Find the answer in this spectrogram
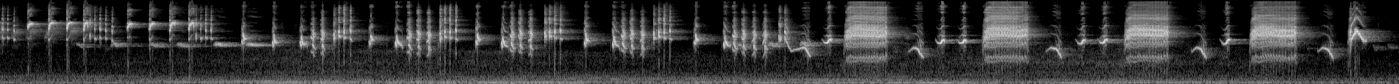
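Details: Excited long-tailed shrike song meant to stir other shrikes to sing: rapid twittering chirps and scratchy clusters, followed by loud harsh rasping bursts roughly every second, each ending in a falling note.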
